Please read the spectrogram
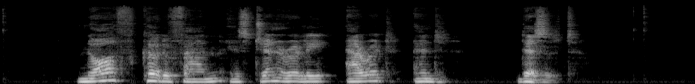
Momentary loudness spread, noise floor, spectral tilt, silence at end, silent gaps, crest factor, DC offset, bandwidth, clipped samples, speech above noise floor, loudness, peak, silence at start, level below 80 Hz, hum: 13 LU; -68 dBFS; -6.5 dB/octave; 1.2 s; none; 18 dB; under 0.1%; 16.5 kHz; under 0.1%; 48 dB; -21 LUFS; -4 dBFS; 0.8 s; -58 dBFS; none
